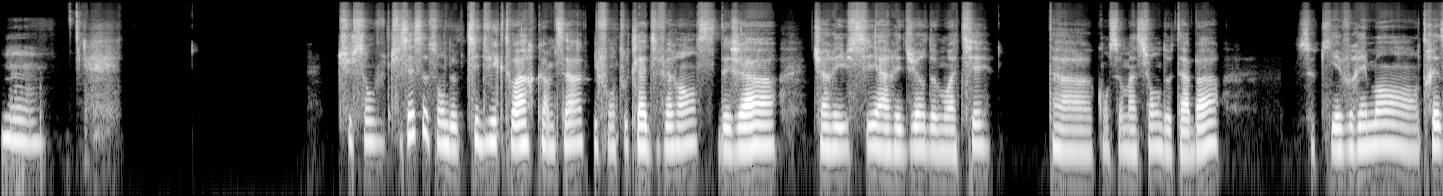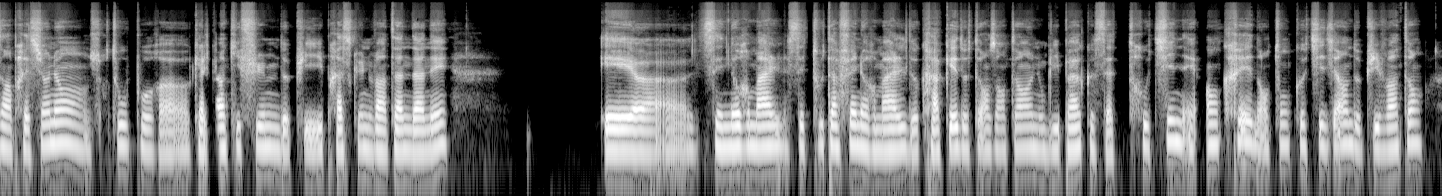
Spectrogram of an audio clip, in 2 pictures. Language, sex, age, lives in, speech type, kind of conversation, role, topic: French, female, 35-39, France, conversation, advice, advisor, Pourquoi est-ce que j’abandonne une nouvelle routine d’exercice au bout de quelques jours ?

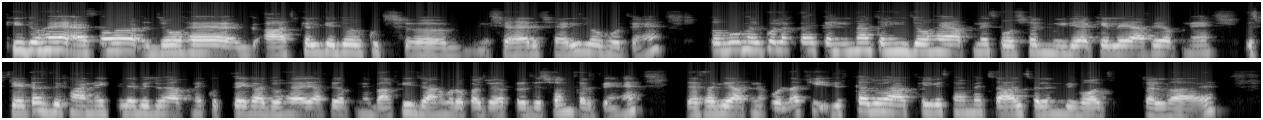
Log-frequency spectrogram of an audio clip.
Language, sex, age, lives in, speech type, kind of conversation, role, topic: Hindi, male, 20-24, India, conversation, unstructured, none, क्या बिना किसी कारण के जानवरों को छोड़ देना सही है?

